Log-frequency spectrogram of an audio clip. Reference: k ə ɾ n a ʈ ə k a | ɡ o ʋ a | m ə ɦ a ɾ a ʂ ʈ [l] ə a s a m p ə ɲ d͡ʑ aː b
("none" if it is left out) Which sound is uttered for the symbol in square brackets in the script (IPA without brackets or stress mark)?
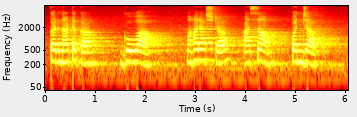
ɾ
